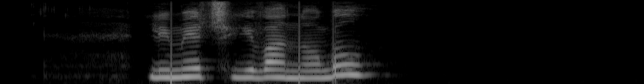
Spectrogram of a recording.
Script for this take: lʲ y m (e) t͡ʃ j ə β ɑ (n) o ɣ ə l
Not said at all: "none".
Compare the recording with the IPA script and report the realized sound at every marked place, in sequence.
e, n

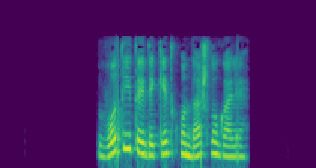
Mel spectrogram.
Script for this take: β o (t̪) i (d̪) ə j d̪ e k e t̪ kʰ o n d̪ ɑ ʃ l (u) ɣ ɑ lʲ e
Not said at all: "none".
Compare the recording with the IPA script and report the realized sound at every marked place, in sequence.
t̪, t̪, o

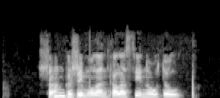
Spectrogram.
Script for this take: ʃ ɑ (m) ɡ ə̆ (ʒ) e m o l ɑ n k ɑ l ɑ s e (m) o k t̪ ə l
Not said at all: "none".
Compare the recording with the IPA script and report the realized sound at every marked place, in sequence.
ŋ, ʒ, n

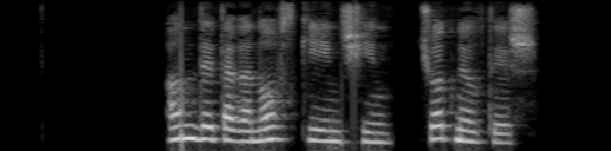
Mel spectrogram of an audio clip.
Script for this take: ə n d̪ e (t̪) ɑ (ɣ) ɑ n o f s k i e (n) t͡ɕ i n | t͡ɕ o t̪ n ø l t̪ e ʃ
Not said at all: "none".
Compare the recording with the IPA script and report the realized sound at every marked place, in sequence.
t̪, ɣ, n

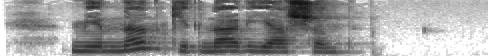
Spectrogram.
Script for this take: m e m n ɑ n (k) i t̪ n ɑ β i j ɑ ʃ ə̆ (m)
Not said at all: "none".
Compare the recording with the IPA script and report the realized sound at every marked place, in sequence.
k, n

